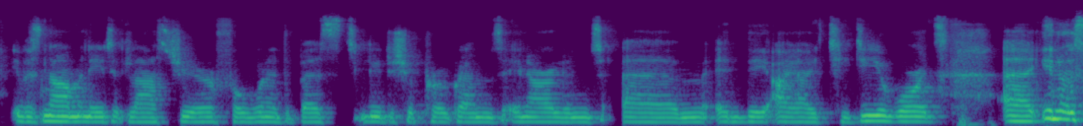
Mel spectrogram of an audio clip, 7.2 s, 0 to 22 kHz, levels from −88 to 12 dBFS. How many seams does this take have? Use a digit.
0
